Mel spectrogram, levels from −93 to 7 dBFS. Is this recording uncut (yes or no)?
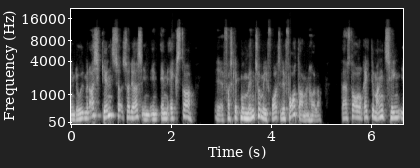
no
